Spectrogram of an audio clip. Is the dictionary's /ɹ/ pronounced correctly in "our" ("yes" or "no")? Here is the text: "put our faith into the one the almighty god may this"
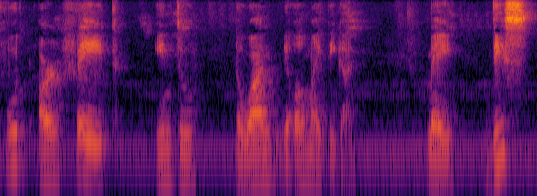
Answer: yes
